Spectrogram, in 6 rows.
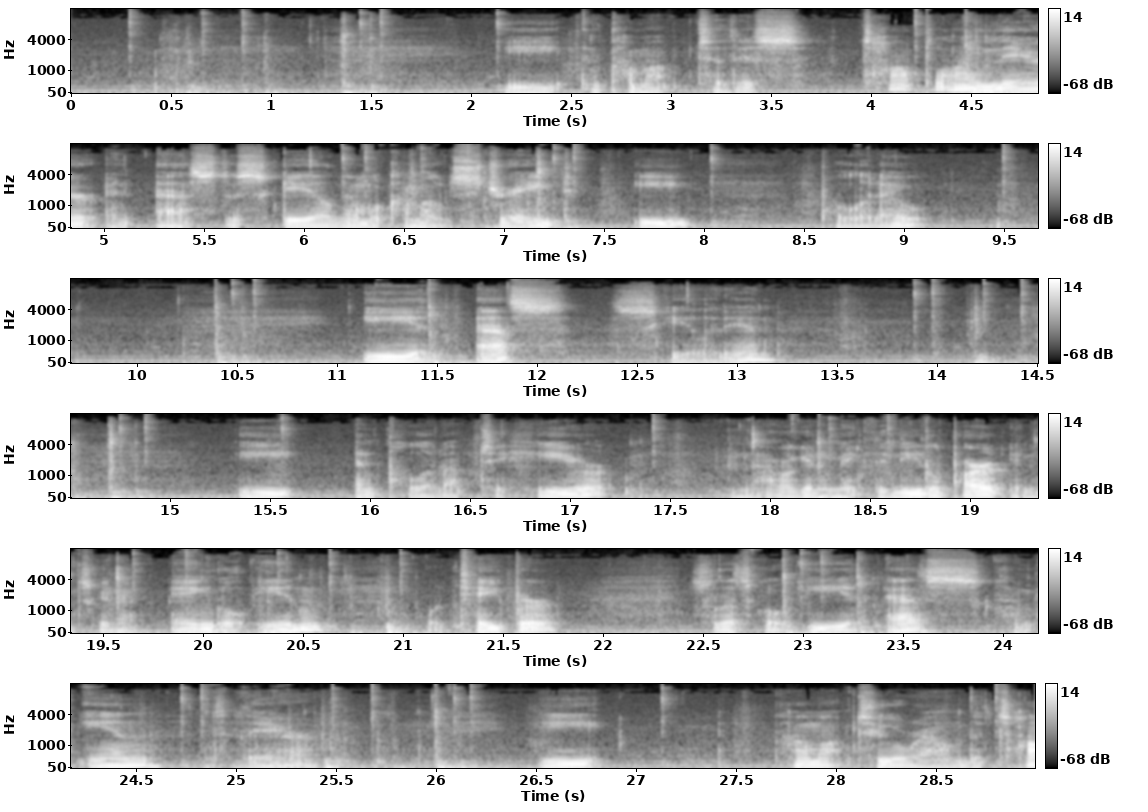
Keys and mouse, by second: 0.7 shift+middle click, 1.4 e, 2.1 click, 6.2 click, 6.2 s, 6.7 shift+middle click, 7.1 e, 7.2 click, 8.1 click, 10.4 e, 10.5 click, 11.4 s, 13.9 click, 14.3 shift+middle click, 14.7 e, 14.7 click, 15.6 click, 18.4 shift+middle click, 19.7 shift+middle click, 20.4 shift+middle click, 21.1 shift+middle click, 22.9 e, 23.0 click, 23.3 s, 24.7 click, 25.6 shift+middle click, 26.0 e, 26.1 click, 27.1 click.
